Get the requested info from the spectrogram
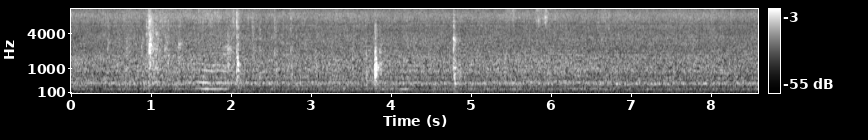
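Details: Colony of honey bees as beekeepers remove honey from the hives: an even, sustained buzzing drone with a faint wavering tone, and scattered light taps and clicks from work on the frames.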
